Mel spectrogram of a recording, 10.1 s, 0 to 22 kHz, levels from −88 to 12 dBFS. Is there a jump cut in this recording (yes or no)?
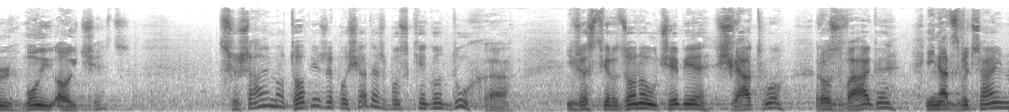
yes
